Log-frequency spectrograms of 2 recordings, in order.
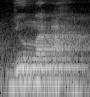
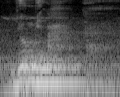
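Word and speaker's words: جمعة: Jadi doma udah kan? Doma sukun sekarang fathah. Jadi Jum'ah. Paham ya? Jumu pertama doma Jum'ah. Udah sukun Jum. Tiga fathah. Jumaah, Jumaah. Yang keempat, wahaka tadi. Ada juga yang membacanya dikasrohkan. Jadi Jumiah. Ya, begitu. Tetapi secara penyebutan yang hari Jumaah secara Jumatan, mingguan itu disukunkan Jumaah.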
